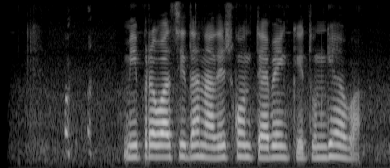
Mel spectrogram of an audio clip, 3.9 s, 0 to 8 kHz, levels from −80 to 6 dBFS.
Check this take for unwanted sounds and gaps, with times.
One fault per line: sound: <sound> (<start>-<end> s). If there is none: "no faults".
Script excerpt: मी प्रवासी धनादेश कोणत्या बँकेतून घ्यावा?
sound: laugh (0.6-0.9 s)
